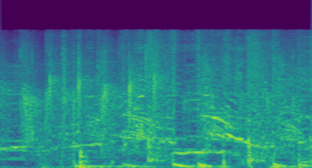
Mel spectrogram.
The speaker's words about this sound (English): Clap your hands together, everybody.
